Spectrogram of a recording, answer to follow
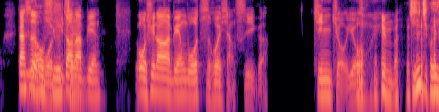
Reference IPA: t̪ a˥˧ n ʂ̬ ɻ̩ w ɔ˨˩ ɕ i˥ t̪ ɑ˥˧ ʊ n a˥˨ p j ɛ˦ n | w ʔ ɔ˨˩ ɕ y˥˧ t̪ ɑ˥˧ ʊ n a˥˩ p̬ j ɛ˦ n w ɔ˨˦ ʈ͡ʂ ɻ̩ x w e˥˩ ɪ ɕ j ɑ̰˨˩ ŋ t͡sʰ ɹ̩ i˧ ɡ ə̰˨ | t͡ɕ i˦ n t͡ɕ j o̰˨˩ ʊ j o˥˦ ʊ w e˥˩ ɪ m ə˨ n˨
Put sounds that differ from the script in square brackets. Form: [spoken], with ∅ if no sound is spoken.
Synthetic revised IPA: t̪ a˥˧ n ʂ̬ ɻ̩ w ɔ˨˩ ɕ [y˥] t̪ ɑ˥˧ ʊ n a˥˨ p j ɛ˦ n | w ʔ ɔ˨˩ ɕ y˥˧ t̪ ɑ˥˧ ʊ n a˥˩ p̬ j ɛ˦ n w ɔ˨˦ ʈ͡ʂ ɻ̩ x w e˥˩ ɪ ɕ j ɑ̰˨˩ ŋ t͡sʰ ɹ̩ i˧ ɡ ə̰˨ | t͡ɕ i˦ n t͡ɕ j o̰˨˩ ʊ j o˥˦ ʊ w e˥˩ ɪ m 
